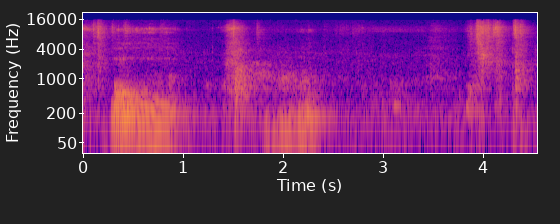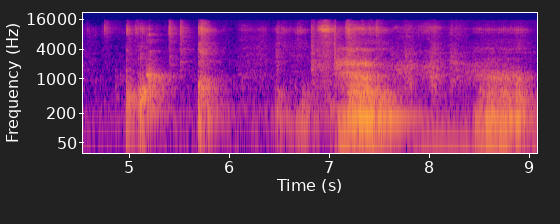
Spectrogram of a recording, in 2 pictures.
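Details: French Bulldog Apple attacking a sweeping broom during housework, sometimes joined by Gus, a one-eyed Chug; low rumbling growls in bursts with scraping, brushing noises between them.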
